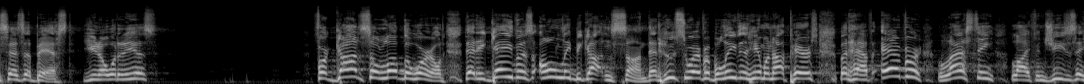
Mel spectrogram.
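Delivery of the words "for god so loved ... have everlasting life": higher, louder scripture proclamation; preaching at full force. Acted. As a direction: proclaim the verse, slowing at the end. Quoting John 3:16 in full voice.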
